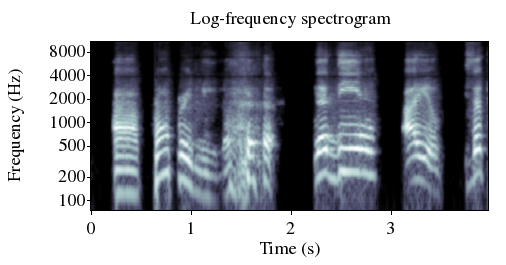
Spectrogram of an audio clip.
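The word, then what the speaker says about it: Nadeen: I mean, some people they say Nadine or yeah, some people say Nadine, but it's Nadine for me.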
